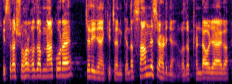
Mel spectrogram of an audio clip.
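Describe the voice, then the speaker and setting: Brief: male religious scholar, fairly high voice, animated storyteller, long studio reverb. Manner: lively storytelling with folksy examples. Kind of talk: televised religious talk.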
